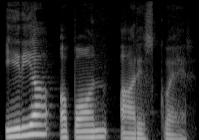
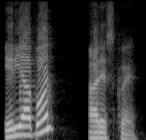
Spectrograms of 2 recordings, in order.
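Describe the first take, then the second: First: Very slow, measured dictation of the formula. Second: Said in the usual way. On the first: Shown as a demonstration. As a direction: draw out "Area upon आर square" word by word. Spells out definition slowly.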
